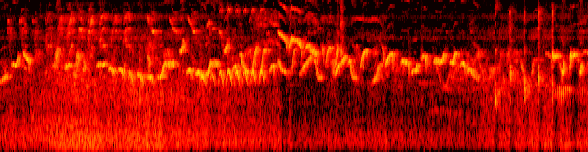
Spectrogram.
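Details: Wild-caught old Chinese hwamei singing fast and richly: a long unbroken sequence of clear, looping whistles, first lower and sliding, then higher and more jumbled in quick bursts.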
